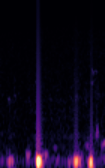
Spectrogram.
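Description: Rapid, soft low thumps of a fetal heartbeat recording, quiet and brief.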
